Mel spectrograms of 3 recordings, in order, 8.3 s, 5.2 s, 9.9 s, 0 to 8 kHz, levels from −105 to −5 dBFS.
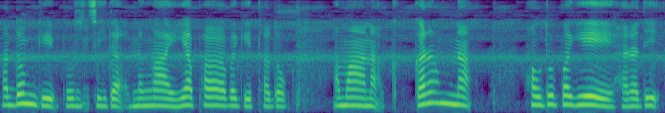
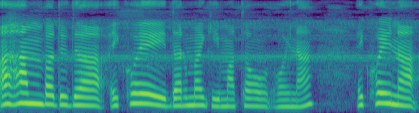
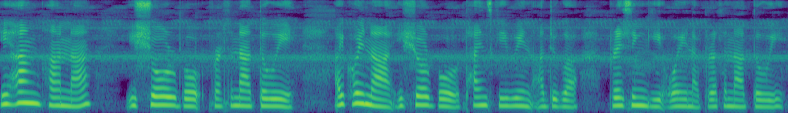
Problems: constant background noise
